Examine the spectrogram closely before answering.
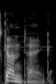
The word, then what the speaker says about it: Skuntank: No, yes, Skuntank.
